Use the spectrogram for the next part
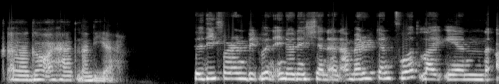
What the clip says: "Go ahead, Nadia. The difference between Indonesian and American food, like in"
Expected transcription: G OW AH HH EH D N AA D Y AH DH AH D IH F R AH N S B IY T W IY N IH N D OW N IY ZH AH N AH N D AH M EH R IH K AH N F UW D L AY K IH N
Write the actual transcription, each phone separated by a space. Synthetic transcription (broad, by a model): G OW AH HH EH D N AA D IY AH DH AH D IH F R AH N B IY T W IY N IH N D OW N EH SH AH N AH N AH M EH R IH K AH N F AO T L AY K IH N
